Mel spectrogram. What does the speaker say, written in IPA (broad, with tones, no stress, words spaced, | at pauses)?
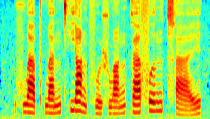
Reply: fwä˨˩ pʰwa˧˥nt̪ʰjɑ˥˩ŋ fu˨˩ʂwɑ˧˥ŋ kä˧˥fɤ˥ŋ t͡sʰa˨˩˦ɪ̯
